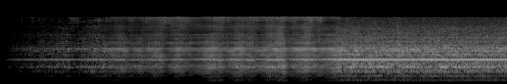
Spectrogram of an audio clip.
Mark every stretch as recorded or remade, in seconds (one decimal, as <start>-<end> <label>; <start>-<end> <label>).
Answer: 0.0-1.1 recorded; 1.1-3.4 remade; 3.4-5.1 recorded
